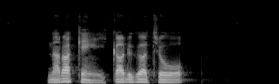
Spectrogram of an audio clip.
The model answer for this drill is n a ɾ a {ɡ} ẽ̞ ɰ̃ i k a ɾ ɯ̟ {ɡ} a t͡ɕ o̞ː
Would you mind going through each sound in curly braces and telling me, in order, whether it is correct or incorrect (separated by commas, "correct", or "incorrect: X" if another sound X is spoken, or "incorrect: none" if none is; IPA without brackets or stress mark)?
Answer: incorrect: k, correct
